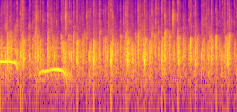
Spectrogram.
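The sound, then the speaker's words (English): A crowd claps steadily throughout, a dense rattle of many hands, with a few brief whistle-like tones rising over the applause early on. “Let's clap it up for yourselves.”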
